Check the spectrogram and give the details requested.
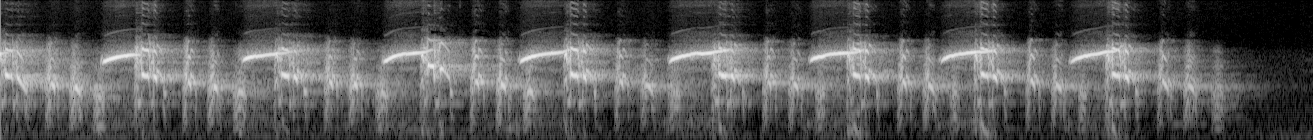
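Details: Grey francolin, or Irani teeter, in a continuous bout of eight or nine rising whistled notes. Each note is followed by buzzy, rattling harmonics, and the notes come at a brisk, fairly even pace.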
